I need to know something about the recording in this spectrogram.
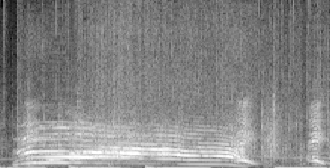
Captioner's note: yelling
